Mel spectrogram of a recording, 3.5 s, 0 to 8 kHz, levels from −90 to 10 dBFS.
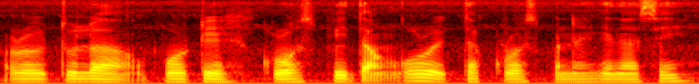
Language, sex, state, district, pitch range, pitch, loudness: Nagamese, male, Nagaland, Dimapur, 100-105 Hz, 100 Hz, -19 LUFS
